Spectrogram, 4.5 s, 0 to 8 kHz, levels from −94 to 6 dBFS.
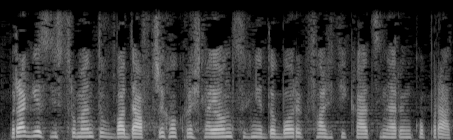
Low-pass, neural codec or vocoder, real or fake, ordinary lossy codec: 7.2 kHz; none; real; none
